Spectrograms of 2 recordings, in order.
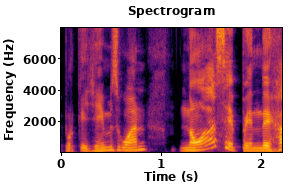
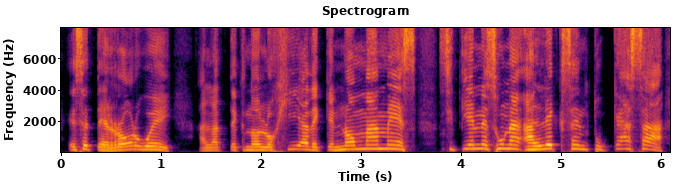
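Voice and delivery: ordinary talk, nothing marked

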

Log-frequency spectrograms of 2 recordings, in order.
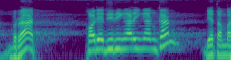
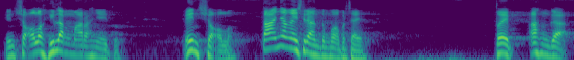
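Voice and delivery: usual speaking voice

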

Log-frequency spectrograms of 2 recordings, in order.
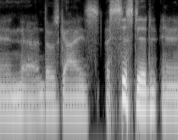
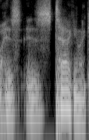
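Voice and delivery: normal talking voice

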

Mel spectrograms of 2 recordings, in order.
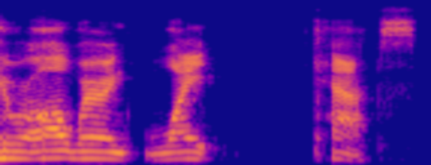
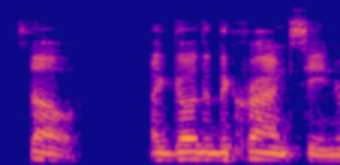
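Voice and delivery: usual speaking voice

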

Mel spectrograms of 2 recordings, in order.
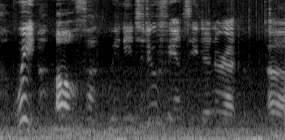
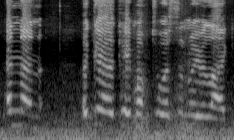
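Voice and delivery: light Scottish voice, a bit louder; imitating a nerdy Scottish guy; mimicking a Scottish lad; 5 semitones higher, 8 dB louder than usual. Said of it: "this guy's like, he's Scottish".

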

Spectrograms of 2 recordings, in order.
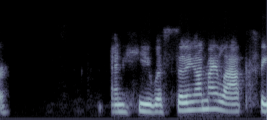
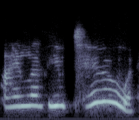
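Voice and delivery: higher, cooing I love you too; tender; 9 semitones higher than usual. Retold or imitated. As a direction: coo it to the baby. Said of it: "And so I said".

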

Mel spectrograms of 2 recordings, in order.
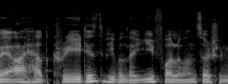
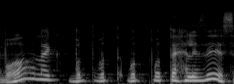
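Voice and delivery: high, quieter mock bewilderment, pitch jumping up; baffled disbelief; 7 semitones higher, 5 dB quieter than usual. Mocking the stiff interview talk.

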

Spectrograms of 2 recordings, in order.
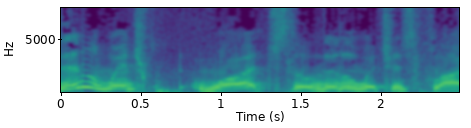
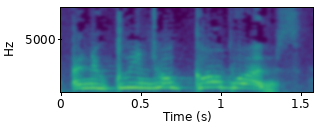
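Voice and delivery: high-pitched indignant scolding; angry; 8 semitones higher than usual. A narrator's reading. Mother Witch scolds Little Witch over cleaned cobwebs, angry. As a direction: scold in a raised, higher voice. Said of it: "Mother Witch was angry".

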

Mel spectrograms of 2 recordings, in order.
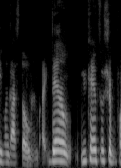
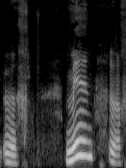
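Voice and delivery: exasperated groan; 8 dB louder, much slower than usual. Real, not acted. Exasperated sigh about men.

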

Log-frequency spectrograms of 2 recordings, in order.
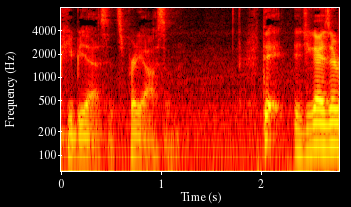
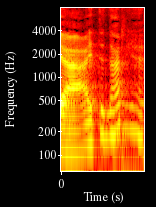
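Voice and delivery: normal talking voice

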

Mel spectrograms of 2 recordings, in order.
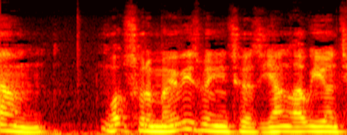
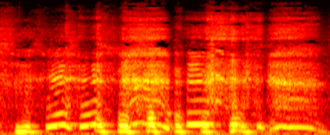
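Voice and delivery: a long, high laugh that falls away; 13 semitones higher, 4 dB louder than usual. Real, not acted. Host laughing at the guest's teenage lessons. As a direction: let a real laugh roll out.

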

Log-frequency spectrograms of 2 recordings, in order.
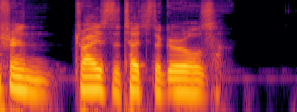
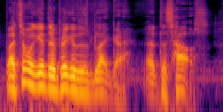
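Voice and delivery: usual speaking voice

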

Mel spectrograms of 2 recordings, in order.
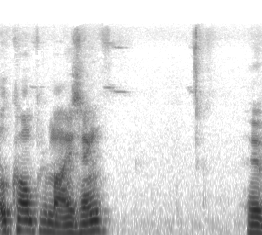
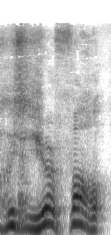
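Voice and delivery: higher put-on voice, mock accusing; blaming voice; 6 semitones higher than usual. Man blaming his friend off camera, mock accusing. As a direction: pin the blame in a silly voice. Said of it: "he's like".

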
